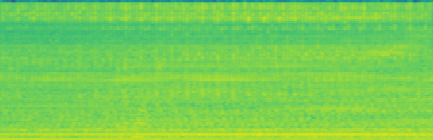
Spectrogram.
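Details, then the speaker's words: VW/Audi diesel after a turbocharger replacement with the DPF cleaned and refitted. It starts and runs with no oil leaks, giving even diesel clatter at a steady idle with no whistle, and sounds healthy. "Everything is completely done, all turbo installed, carts installed, and it starts, it runs, no oil leaks, nothing."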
